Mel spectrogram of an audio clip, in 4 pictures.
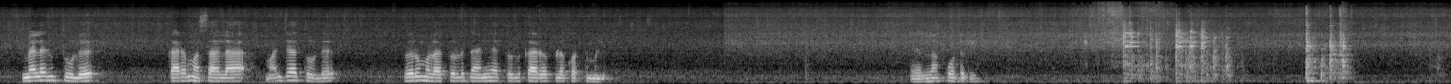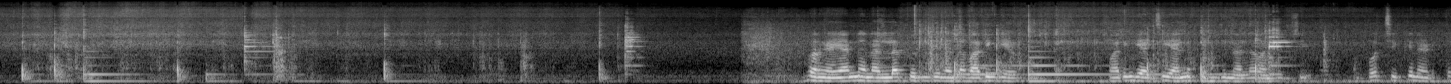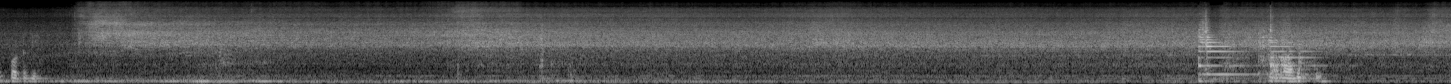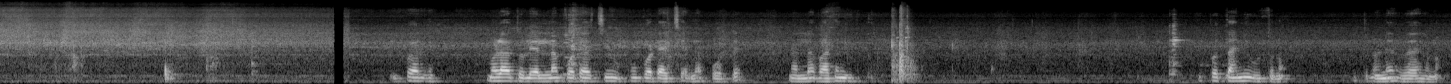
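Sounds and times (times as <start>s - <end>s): oil sizzling: 0.0s - 52.5s
ladle scraping a pan: 14.3s - 21.0s, 23.6s - 27.9s, 41.0s - 42.4s, 49.1s - 49.7s.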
